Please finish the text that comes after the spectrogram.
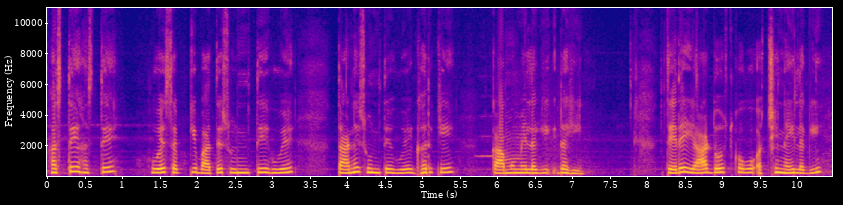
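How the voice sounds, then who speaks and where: A woman voicing a stern, fierce mother-in-law in a storybook tale, talking in sharp, scolding rebukes. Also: on the high side, close to an everyday voice. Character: stern fierce older mother-in-law, protective of her daughter-in-law.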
